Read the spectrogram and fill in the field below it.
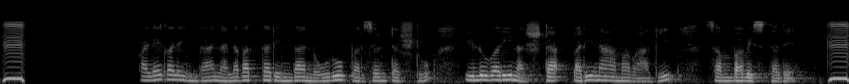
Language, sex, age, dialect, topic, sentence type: Kannada, female, 46-50, Mysore Kannada, agriculture, statement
